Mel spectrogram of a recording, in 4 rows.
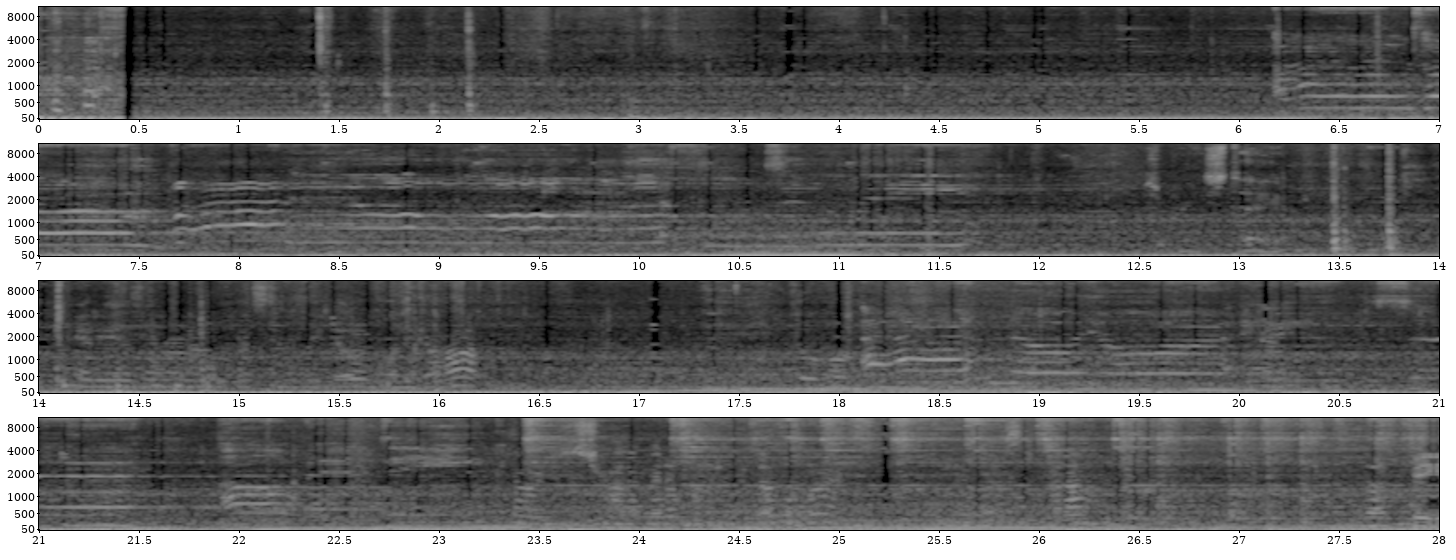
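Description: Cabin rumble of a 2012 Toyota Prado 150's 3.0-litre turbo-diesel driving slowly through soft sand in low range, with music playing over it.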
